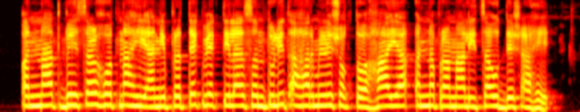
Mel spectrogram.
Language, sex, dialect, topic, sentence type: Marathi, female, Standard Marathi, agriculture, statement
